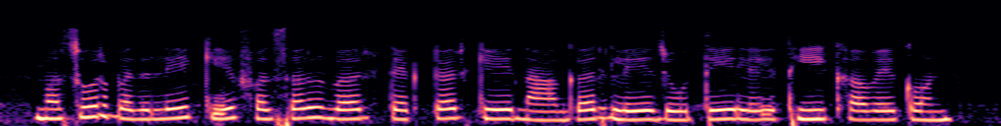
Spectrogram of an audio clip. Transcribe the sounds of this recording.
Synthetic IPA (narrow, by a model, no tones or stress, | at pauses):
məsuːɾbəd̪lekefəsəlbəɾʈeːkʈəɾkenaːɡəɾled͡ʒoːt̪eleʈʰiːkhəʋeːkɔːn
